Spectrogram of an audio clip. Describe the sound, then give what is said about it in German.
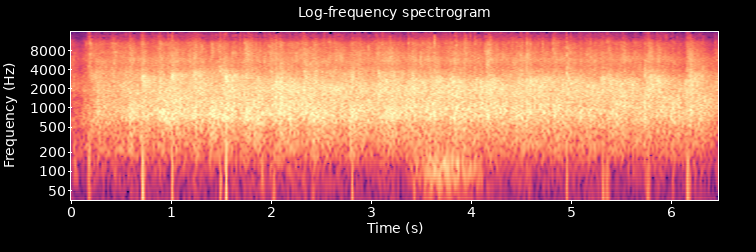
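Sustained applause from a church audience clapping for Jesus, a dense wash of many hands clapping steadily for several seconds at an even, loud level, with no voices standing out. “Beklatscht Jesus mal mit einem ganz fetten Applaus.”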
